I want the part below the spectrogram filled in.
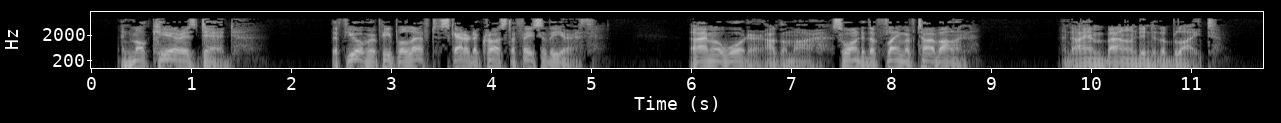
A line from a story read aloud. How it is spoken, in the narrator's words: Lan said harshly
